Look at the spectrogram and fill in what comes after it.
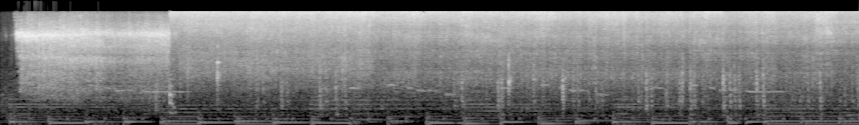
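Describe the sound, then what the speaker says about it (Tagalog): Ground beef sizzles steadily in a hot pan for taco filling, with repeated scraping and stirring strokes and a low rhythmic background hum throughout, loud and close. "ang next na gagawin natin ay i-brown natin yung ating ground beef"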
